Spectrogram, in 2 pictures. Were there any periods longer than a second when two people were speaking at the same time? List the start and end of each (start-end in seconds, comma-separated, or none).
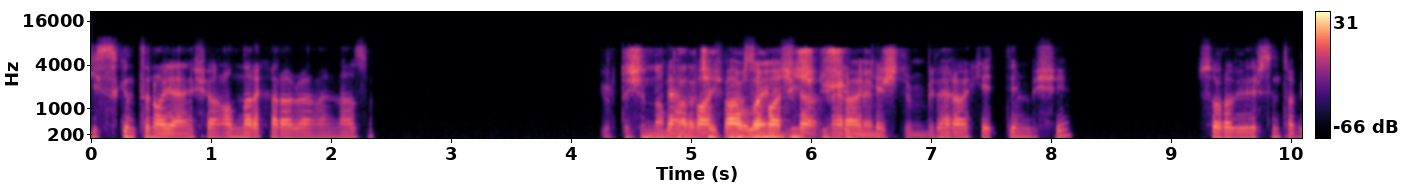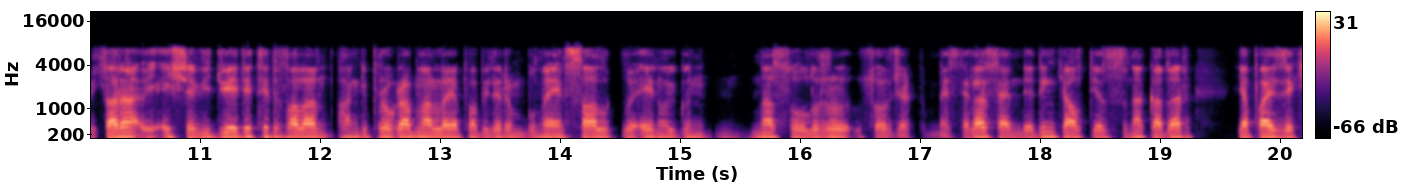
4.8-7.2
